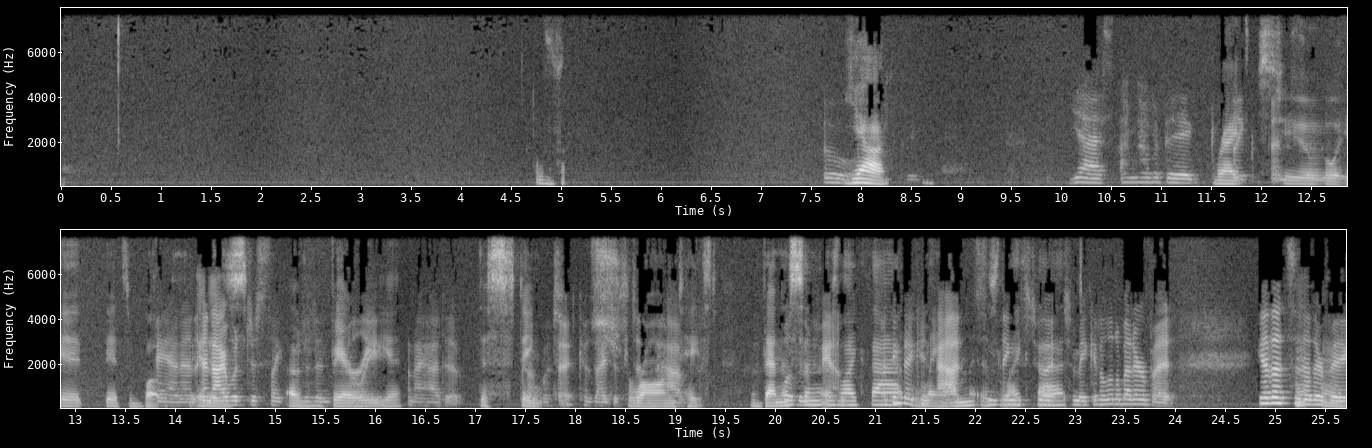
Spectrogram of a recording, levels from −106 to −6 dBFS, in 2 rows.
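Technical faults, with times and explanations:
No technical faults are heard in this speech clip.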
